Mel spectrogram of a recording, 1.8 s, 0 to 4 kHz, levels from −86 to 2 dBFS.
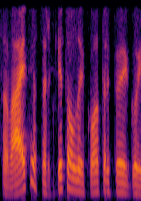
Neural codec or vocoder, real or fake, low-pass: none; real; 3.6 kHz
